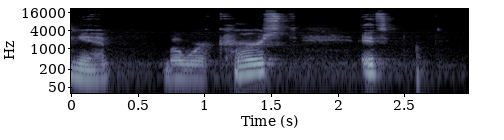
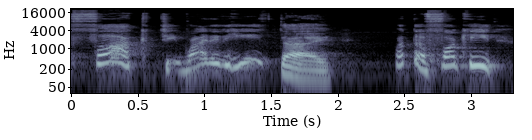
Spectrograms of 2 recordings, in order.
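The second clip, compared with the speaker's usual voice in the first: much higher, anguished mock cry; exaggerated dismay; 13 semitones higher than usual. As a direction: wail it like stunned fans. Mock grief over Heath's death.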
